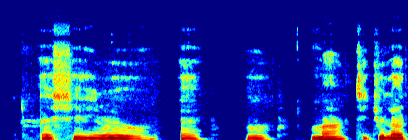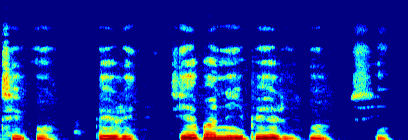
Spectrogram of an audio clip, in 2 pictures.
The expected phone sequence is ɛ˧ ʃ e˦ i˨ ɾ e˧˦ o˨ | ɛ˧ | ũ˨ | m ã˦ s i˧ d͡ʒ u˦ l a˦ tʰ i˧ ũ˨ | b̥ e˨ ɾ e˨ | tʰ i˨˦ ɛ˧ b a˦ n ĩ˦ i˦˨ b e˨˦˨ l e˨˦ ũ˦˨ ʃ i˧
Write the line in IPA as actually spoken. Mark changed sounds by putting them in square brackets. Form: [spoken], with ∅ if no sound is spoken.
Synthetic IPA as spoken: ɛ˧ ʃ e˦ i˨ ɾ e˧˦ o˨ | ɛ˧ | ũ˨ | m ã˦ [t] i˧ d͡ʒ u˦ l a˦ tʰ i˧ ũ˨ | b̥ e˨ ɾ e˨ | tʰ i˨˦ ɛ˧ b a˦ n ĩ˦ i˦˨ b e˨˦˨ [ɾ] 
